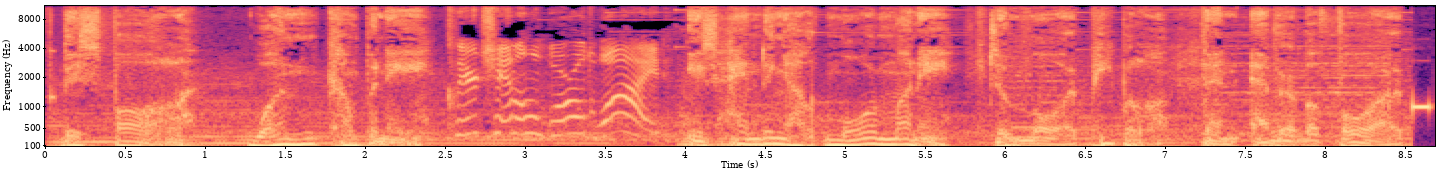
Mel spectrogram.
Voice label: Trailer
